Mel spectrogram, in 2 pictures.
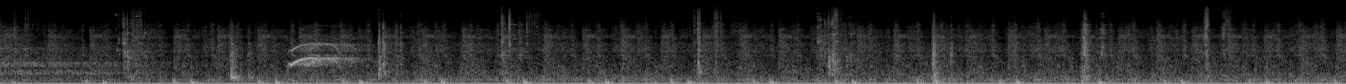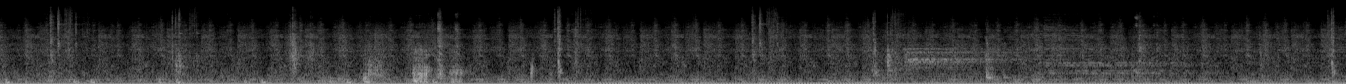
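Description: Metal parts clank and rattle steadily as a machine is worked on.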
